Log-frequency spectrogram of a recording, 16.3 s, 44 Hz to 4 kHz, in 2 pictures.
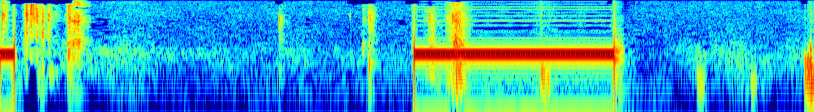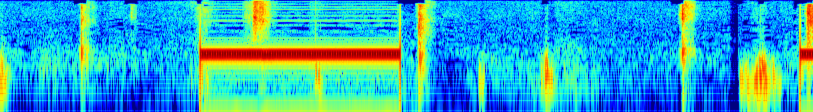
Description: Ringback tone (North America), 440 + 480 Hz.
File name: fd8ec9f3-cf92-4b9e-9b80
